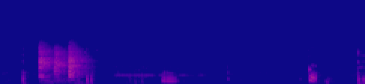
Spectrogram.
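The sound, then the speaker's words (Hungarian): Knocking on a table, fairly loud: a quick cluster of several raps, then a few scattered, duller single knocks spaced out over the following seconds. “Lent iszunk, hol kopognak? Az asztalon.”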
